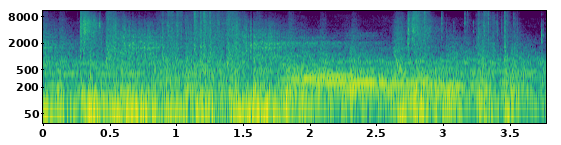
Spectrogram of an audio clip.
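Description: Dense, sustained gunfire and booming blasts from a boss fight in Castle Crashers, loud and continuous with a brief tonal sweep mid-way.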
